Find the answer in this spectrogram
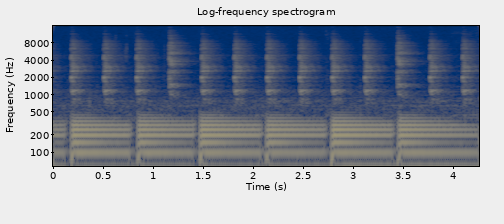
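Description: Electric bass guitar playing one low note over and over on a steady pulse, about one and a half notes a second, each note held until the next. A quarter-note pulse is being felt against seven-eight time. A metronome clicks about four times a second under it.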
